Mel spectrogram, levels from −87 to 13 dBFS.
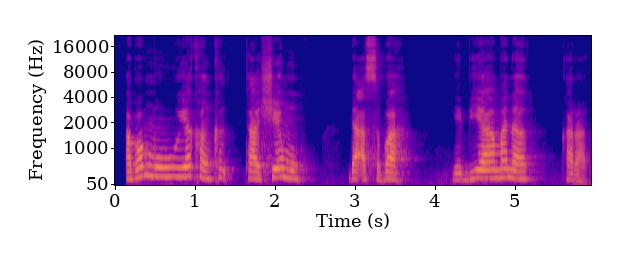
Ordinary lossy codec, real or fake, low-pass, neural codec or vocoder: none; fake; none; vocoder, 48 kHz, 128 mel bands, Vocos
